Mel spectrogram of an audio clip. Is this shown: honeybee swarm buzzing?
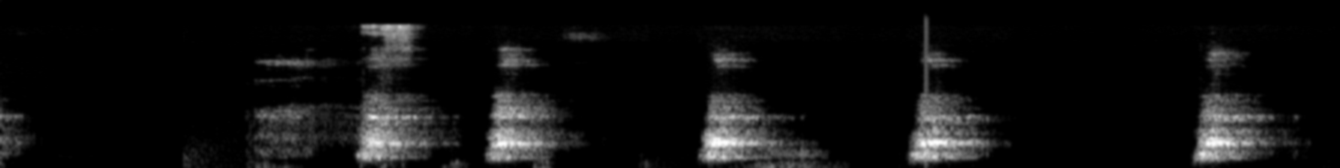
no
